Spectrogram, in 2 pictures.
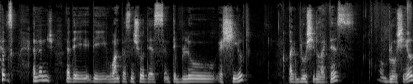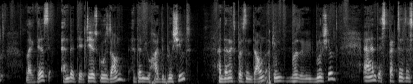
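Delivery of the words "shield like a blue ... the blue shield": normal talking voice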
